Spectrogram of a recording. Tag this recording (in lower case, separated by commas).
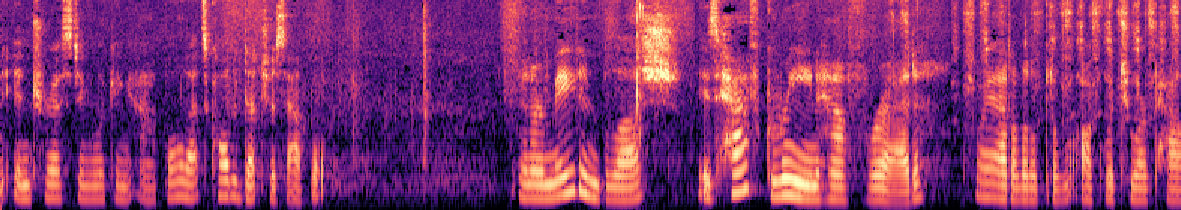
speech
